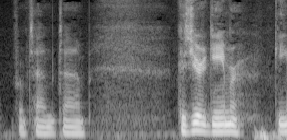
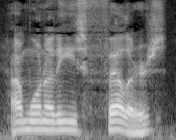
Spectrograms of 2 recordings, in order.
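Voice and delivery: slow, higher caller voice building to a jeer; heckling listener voice; 5 semitones higher, slower than usual. Pretend. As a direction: play a rude caller. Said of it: "You could be like".

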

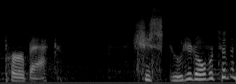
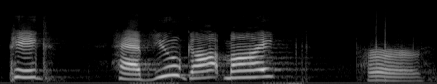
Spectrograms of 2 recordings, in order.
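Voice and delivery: loud, slow, raised kitten call; 6 semitones higher, 14 dB louder, much slower than usual. A narrator's reading. Kitten on the fence asks the pig, calling out loudly. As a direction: call the question out with big volume. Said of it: "she called".

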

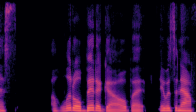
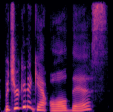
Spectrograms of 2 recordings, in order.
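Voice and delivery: usual speaking voice

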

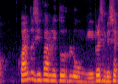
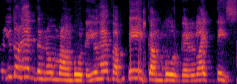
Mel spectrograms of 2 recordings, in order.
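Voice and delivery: Sicilian accent; 4 semitones higher than usual. Shown as a demonstration. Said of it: "dillo in inglese come lo dici in concerto".

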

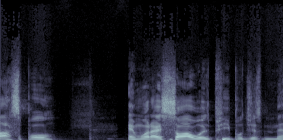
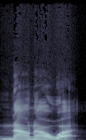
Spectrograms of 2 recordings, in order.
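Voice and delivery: higher, louder, challenging now what; mock indignant retort; 5 semitones higher, 5 dB louder than usual. Pastor retelling his retort to the cashier, mock indignant. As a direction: snap back at the cashier, half-joking. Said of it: "and I went".

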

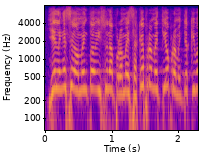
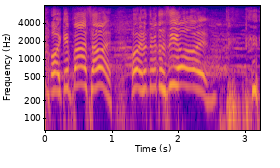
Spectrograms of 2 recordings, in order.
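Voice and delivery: put-on neighbourhood thug, raised voice; street-tough character; 2 semitones higher, slower than usual. Preacher playing his character to scare off robbers, street-tough swagger. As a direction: act the local tough warning someone off. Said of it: "me metí en personaje".

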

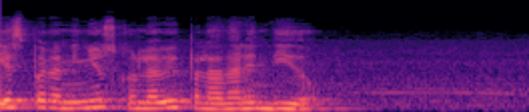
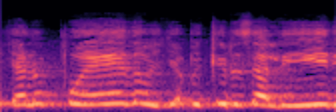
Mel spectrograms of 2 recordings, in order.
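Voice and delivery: higher, louder desperate cry to get out; retold shout; 5 semitones higher, 7 dB louder than usual. Freezing swimmer shouting from the water that she quits, a loud high cry. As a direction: yell that you can't go on any more. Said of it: "y lo grito".

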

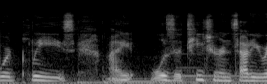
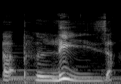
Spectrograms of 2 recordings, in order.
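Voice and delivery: put-on slow, drawn-out Valley Girl ask, louder; 6 dB louder, much slower than usual. Shown as a demonstration. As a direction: stretch it out Valley Girl style, rude but polite. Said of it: "a Valley Girl kind of way".

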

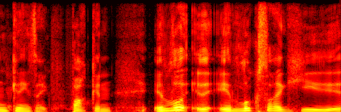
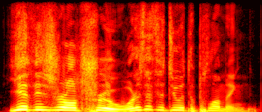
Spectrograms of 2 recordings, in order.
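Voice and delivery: exasperated outburst; 10 semitones higher, 11 dB louder, faster than usual. Retold or imitated. Speaker's exasperated protest in story.

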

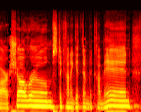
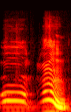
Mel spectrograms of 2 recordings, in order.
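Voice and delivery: high savoring hum; knowing hum over hot tea; sipping hot tea; 13 semitones higher, 4 dB quieter than usual. Real, not acted. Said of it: "let me take a sip of this tea".

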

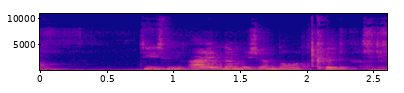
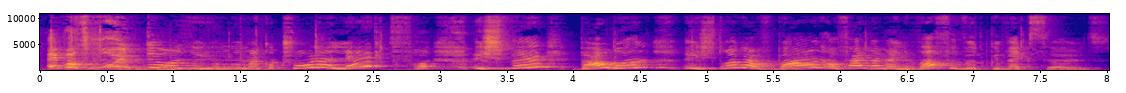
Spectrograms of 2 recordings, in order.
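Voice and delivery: loud, high, laughing angry rant; angry shouting; 8 semitones higher, 11 dB louder than usual. Real, not acted. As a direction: yell at the laggy controller. Angry gamer ranting at teammates.

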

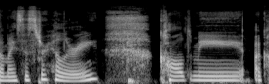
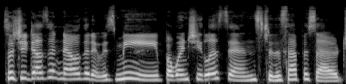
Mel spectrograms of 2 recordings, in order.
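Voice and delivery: ordinary talk

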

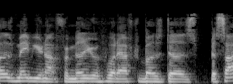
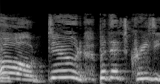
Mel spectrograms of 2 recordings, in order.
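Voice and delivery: high-pitched fan excitement; excited; 10 semitones higher than usual. Real, not acted. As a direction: gush like a thrilled fan. Gushing over favourite TV couple.

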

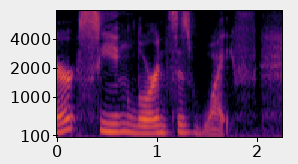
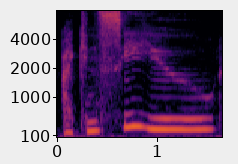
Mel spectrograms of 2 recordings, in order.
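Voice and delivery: high, drawn-out whispery taunt; creepy slow singsong; 5 semitones higher, much slower than usual. Retold or imitated. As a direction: taunt them slowly in a high, hushed voice. Creepy killer taunting on screen.

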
